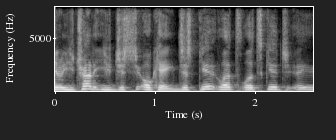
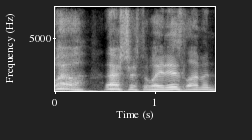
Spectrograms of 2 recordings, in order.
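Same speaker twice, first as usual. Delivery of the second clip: put-on rough, gravelly smoker voice. Quoting a character from Thirty Rock: Baldwin smoker voice. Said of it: "Baldwin had the smoker talk".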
